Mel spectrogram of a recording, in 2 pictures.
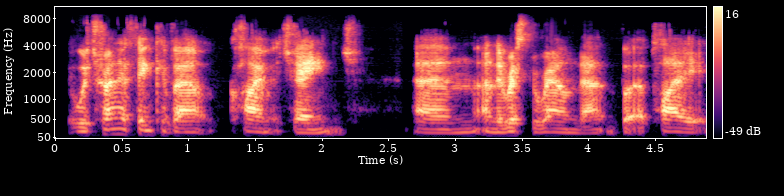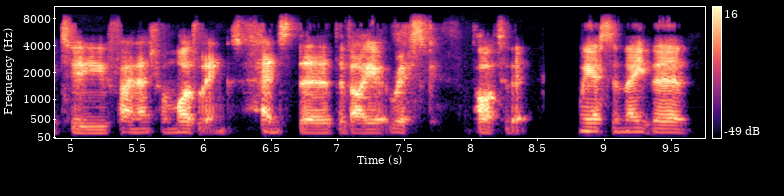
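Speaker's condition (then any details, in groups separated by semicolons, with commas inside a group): No condition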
